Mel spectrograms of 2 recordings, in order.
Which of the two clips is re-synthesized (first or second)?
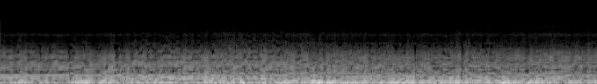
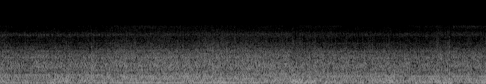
first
